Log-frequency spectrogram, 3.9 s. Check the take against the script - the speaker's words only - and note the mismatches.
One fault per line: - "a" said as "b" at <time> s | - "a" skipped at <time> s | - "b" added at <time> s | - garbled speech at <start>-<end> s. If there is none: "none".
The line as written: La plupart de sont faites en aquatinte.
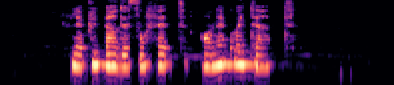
none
